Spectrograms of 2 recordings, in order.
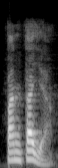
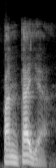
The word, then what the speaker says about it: pantalla: Spanish is pantalla so I will write down pantalla then you will have to look for the pronunciation you also have it here in word reference okay it's pantalla so you will go to powerpoint insert audio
